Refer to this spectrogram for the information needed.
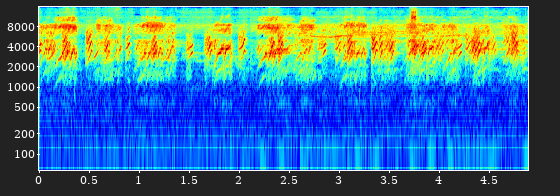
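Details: A mixed swiftlet chorus, steady, dense, high-pitched chattering chirps, loosely pulsing about every two seconds, with a faint low hum beneath.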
